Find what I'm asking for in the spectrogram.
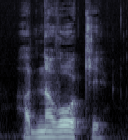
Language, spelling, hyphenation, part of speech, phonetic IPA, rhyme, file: Belarusian, аднавокі, ад‧на‧во‧кі, adjective, [adnaˈvokʲi], -okʲi, Be-аднавокі.ogg
- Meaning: one-eyed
